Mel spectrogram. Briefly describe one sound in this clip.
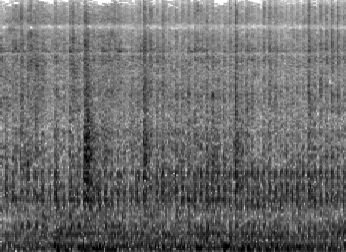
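Wheels clack on the rails.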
